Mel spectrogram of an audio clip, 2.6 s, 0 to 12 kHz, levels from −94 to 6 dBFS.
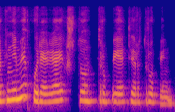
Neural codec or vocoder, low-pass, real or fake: vocoder, 22.05 kHz, 80 mel bands, Vocos; 9.9 kHz; fake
